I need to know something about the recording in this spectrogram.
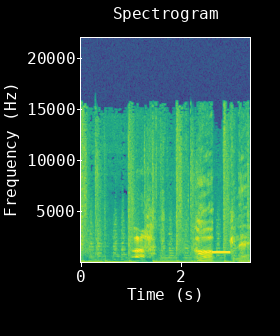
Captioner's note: grunts; beep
